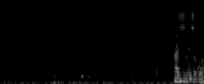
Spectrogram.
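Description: Faint rustling and light ticks of a sheet of paper being handled, then a woman's short voice sound near the end.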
